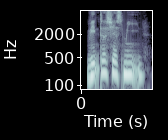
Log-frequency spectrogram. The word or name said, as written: vinterjasmin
